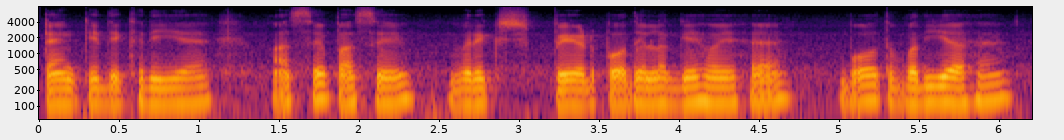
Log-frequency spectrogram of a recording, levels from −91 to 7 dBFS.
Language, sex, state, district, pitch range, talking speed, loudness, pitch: Punjabi, male, Punjab, Fazilka, 110-120 Hz, 135 wpm, -16 LUFS, 115 Hz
